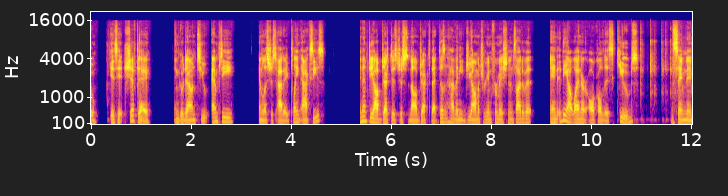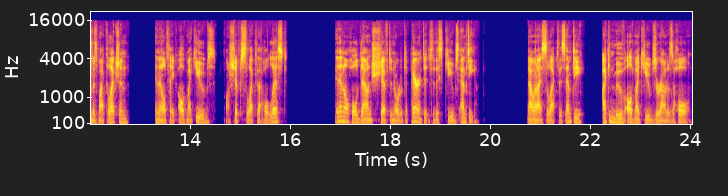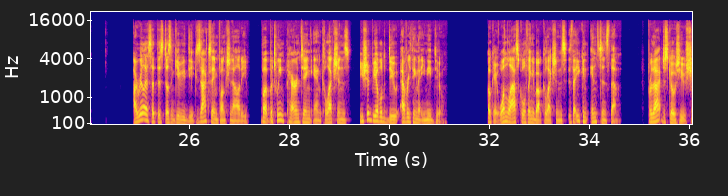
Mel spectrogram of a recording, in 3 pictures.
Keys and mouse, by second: 0.6 shift+a, 5.4 g, 6.5 click, 10.0 click, 10.5-11.8 shift+drag, 13.2 click, 14.4 shift+click, 15.7 click, 20.8 click, 21.6 g, 23.6 s, 28.0 ctrl+z, 28.6 ctrl+z, 29.1 ctrl+z, 29.4 ctrl+z, 29.8 ctrl+z, 33.8-34.1 middle drag, 34.4 shift+middle drag, 35.8 shift+a.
